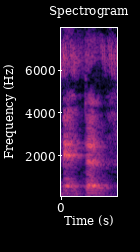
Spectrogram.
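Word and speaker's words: debtor: हो वो होता है डेटर, बी खामोश होता है साइलेंट, तो हम क्या पढ़ते हैं डेटर।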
